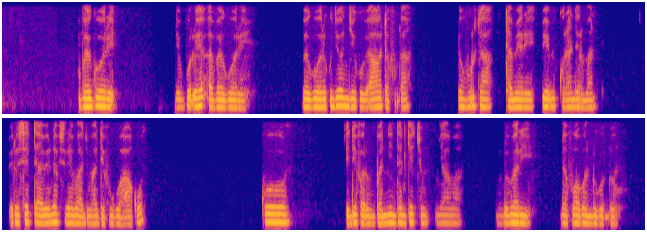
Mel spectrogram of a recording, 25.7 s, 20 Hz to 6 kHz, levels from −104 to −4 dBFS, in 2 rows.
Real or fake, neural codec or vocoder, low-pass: real; none; 5.4 kHz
